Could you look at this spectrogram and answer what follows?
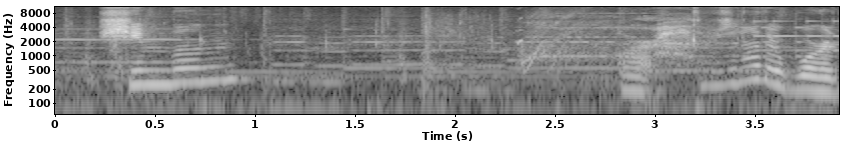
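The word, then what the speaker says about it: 新聞: They're written with like an M, but they're pronounced with an N sound, like a newspaper, shimbun.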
